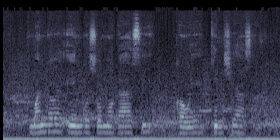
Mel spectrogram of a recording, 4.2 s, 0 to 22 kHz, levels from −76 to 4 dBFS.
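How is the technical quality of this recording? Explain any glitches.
The technical quality is poor: the speech carries a coarse grain from start to finish. This is likely low bit depth without dither, with samples truncated to something like 6 bits. The rounding error tracks the speech, so the grit sits barely 10 dB below it, and quiet stretches sputter or drop out.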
